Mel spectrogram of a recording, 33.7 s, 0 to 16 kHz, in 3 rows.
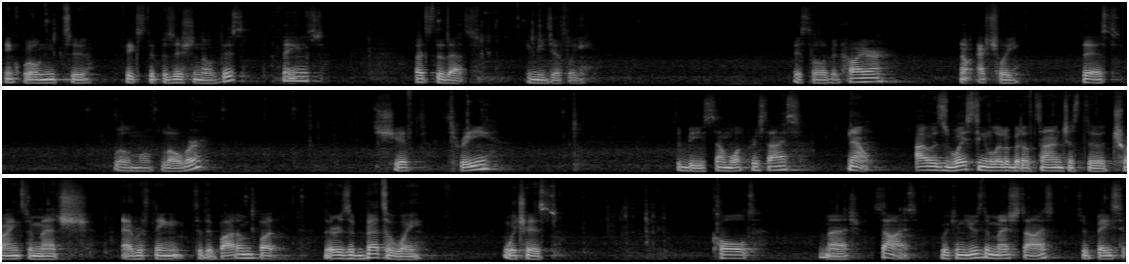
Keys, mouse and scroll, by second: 14.4-15.7 typing, 28.1 Tab, 28.3-29.5 typing, 30.6 Down, 30.9 Return.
